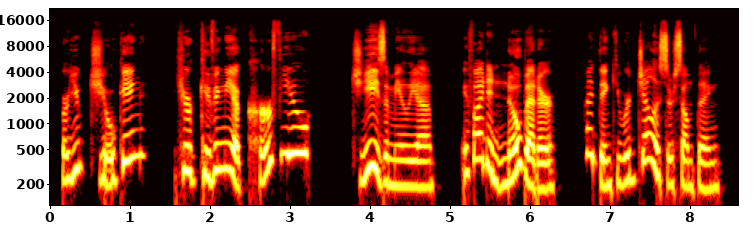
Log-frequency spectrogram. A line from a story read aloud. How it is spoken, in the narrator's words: He laughed and said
